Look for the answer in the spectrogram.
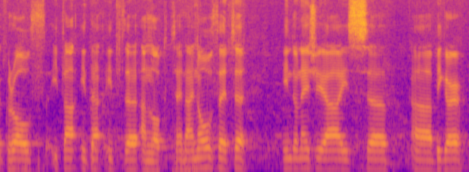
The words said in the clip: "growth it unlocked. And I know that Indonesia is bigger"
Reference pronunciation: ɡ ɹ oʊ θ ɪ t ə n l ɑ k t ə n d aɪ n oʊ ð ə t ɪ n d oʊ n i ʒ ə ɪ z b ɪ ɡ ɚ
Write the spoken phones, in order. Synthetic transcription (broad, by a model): ɡ ɹ oʊ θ ɪ t ə n l ɑ k t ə n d aɪ n oʊ ð ə t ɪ n d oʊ n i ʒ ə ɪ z b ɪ ɡ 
